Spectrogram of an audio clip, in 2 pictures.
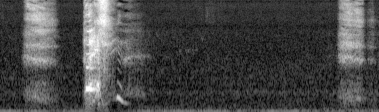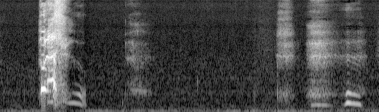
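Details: Hay fever sufferer out of medication, itchy and lightheaded; breathy wind-ups followed by two forceful sneezes and a softer third attempt: a rapid, intense sneezing fit.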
